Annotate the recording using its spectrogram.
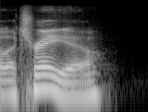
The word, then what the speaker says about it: Atreyu: The spelling is A-T-R-E-Y-U. – Mm-hmm. Oh, Atreyu. – Like Atreyu? – It's the character from Neverending Story.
